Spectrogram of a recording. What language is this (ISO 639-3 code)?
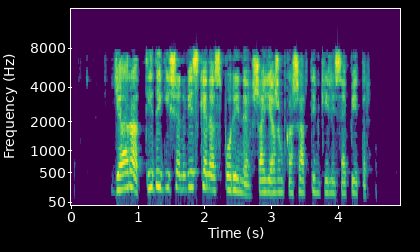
mrj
